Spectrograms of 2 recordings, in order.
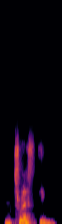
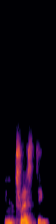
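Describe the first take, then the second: First: An unstressed syllable is dropped, giving three. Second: The same.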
